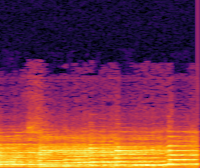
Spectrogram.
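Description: Middle school choir singing held notes with instrumental accompaniment, the pitch shifting a few times.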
